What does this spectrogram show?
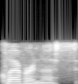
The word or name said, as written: cleverness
